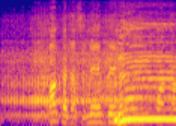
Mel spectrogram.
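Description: A man speaking, ending in one long drawn-out vocal sound held at a steady pitch for over a second.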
